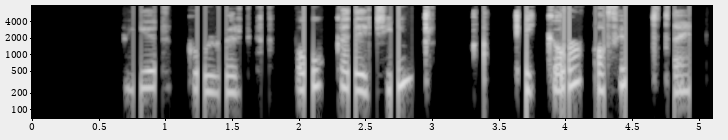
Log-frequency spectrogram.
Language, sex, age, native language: Icelandic, female, 11, Icelandic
